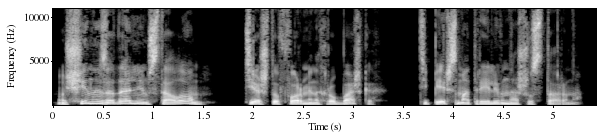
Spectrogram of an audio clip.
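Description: A man's voice: medium pitch, sing-song, fairly quick, dry recording, clean studio sound. A man reading a story aloud as a narrator, animating each character's lines. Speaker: audiobook narrator. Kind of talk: scripted narration.

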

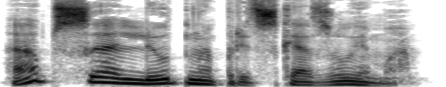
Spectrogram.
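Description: A man voicing a shy, thoughtful teenage boy in an audiobook, speaking slowly and measuredly. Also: medium pitch, big pitch swings, a little mellow, no room sound, studio quality. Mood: wry. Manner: slow, measured.

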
